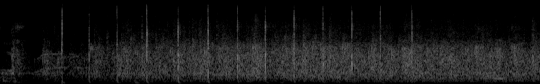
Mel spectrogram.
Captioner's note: audience applauds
